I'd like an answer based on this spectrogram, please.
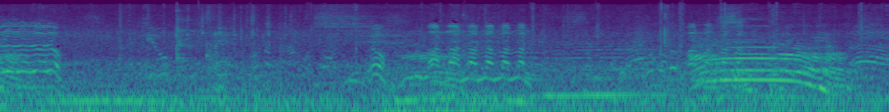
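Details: Amid busy handling noise and clatter as cattle leave a truck, a brief higher moo appears early, and a clear arching moo sounds near the end.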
